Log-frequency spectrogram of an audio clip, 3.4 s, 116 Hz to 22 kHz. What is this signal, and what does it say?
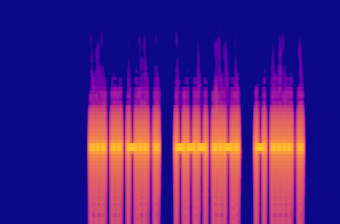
Morse code, heard as a keyed tone, about 44 wpm, 700 Hz. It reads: SIDE OF THE
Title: Sets of 3 Words 45wpm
